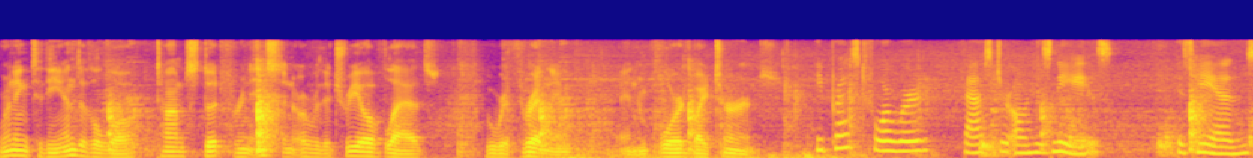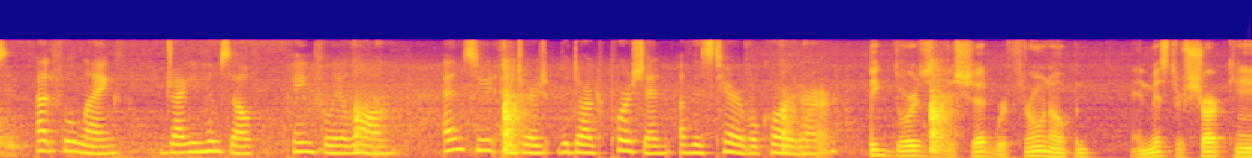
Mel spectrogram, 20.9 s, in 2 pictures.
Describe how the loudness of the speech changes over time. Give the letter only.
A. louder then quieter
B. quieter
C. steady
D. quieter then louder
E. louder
C.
